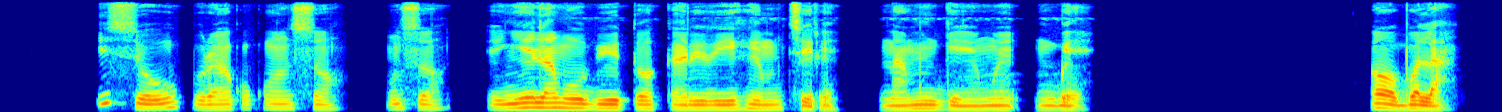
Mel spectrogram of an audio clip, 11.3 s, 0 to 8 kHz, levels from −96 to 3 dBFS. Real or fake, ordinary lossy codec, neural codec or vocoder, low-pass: real; none; none; 7.2 kHz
